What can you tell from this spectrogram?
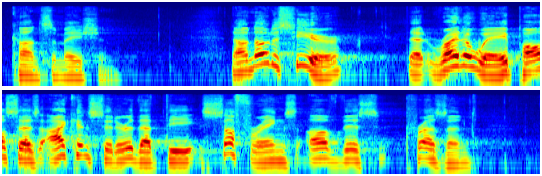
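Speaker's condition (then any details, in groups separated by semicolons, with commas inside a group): No condition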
